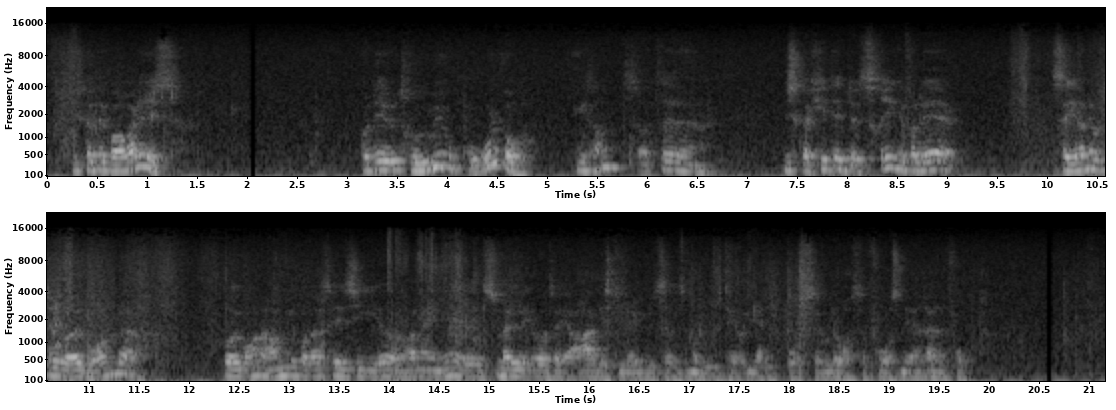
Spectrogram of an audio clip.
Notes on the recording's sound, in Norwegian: Så opptaket er fra ei stue med isspising og kos. Ikke optimal lyd.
